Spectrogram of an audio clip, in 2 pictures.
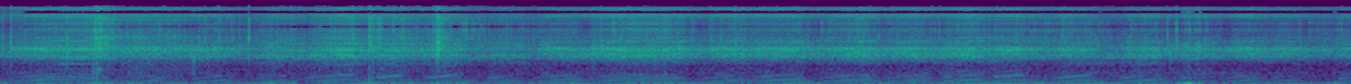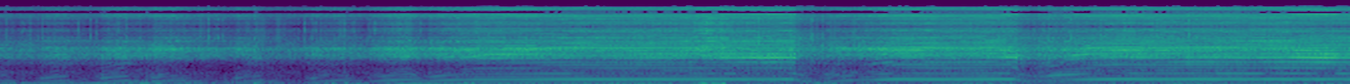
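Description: A snowmobile engine drones close by, rising and falling in pitch, then revs to a high steady whine.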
